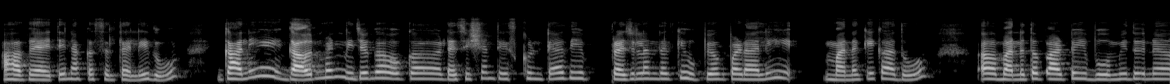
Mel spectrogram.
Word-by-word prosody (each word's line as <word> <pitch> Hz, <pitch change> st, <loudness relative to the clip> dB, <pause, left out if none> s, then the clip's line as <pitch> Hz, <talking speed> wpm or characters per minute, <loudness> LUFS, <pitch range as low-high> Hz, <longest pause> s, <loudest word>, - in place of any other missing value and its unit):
అవి 225 Hz, +1 st, +2 dB
అయితే 210 Hz, +3 st, -2 dB
నాకసలు 235 Hz, -3 st, -5 dB
తెలీదు. 215 Hz, 0 st, -2 dB, 0.7 s
కానీ 260 Hz, +7 st, +6 dB, 0.4 s
గవర్నమెంట్ 290 Hz, +11 st, +5 dB
నిజంగా 275 Hz, +2 st, +1 dB
ఒక 260 Hz, +1 st, -7 dB, 0.4 s
డిసిషన్ 250 Hz, +5 st, -3 dB
తీసుకుంటే, 255 Hz, 0 st, -7 dB
అది 280 Hz, +1 st, -6 dB, 0.4 s
ప్రజలందరికి 255 Hz, +3 st, 0 dB
ఉపయోగపడాలీ, 245 Hz, +1 st, -1 dB, 0.6 s
మనకే 225 Hz, +5 st, 0 dB
కాదూ, 230 Hz, -4 st, -1 dB, 0.7 s
ఆహ్, 250 Hz, -1 st, +5 dB
మనతో 230 Hz, +3 st, +2 dB
పాటు 245 Hz, +1 st, +4 dB
ఈ -, -, -4 dB
భూమి 230 Hz, -1 st, -1 dB
మీద 250 Hz, +1 st, -6 dB
ఉన్న 250 Hz, +1 st, -5 dB
245 Hz, 115 wpm, -24 LUFS, 230-260 Hz, 0.7 s, కానీ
